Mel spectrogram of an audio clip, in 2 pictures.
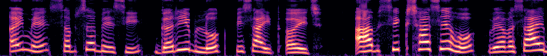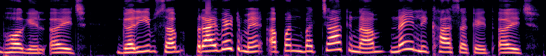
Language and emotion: Maithili, neutral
